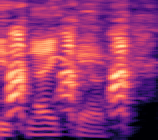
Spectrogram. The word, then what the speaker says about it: Deicke: It was completely wrong, but it's fine. It's actually Deicke.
